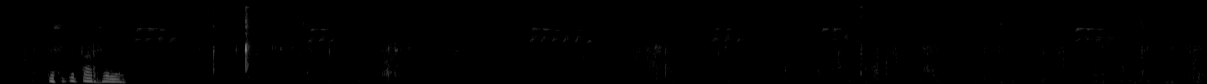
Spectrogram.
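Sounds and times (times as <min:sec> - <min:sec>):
small bird singing: 0:01.0 - 0:06.2, 0:06.8 - 0:09.4, 0:10.6 - 0:11.9
leaves rustling: 0:01.8 - 0:05.2, 0:06.3 - 0:07.4, 0:08.2 - 0:12.0.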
